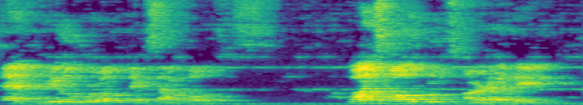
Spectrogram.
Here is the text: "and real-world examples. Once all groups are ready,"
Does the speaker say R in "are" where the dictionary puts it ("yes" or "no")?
no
